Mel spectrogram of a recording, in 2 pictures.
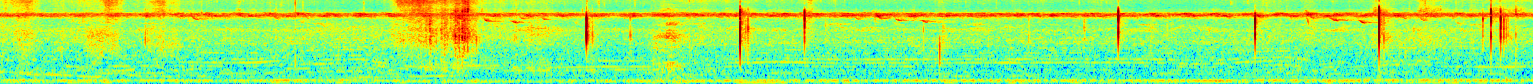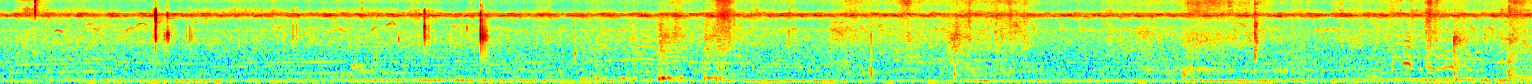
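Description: Quiet outdoor ambience: a steady high insect trill, with scattered faint sharp clicks.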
